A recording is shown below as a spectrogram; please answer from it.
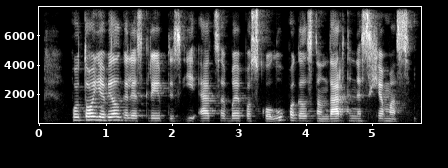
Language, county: Lithuanian, Panevėžys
